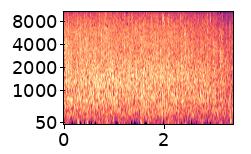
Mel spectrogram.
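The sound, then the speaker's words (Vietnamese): Loud, dense applause from an audience at a Buddhist sutra talk, many hands clapping steadily and continuously for over three seconds with no speech. “Xin đại chúng cho một tràng pháo tay thật lớn.”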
